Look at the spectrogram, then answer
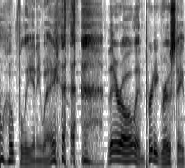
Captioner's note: laughs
